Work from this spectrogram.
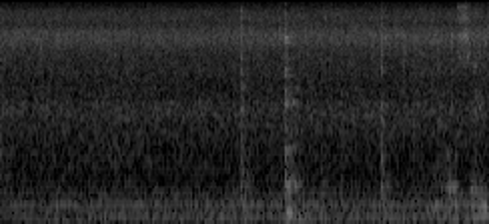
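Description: Garlic stirred into cooked beef in a pan for lasagna, a soft steady sizzle with occasional scraping clinks of a utensil against the pan, quiet and close with no talk.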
